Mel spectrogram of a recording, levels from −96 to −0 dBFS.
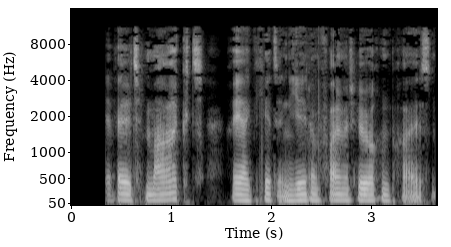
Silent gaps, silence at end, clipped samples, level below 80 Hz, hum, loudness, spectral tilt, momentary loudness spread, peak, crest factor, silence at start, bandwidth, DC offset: none; 0 s; under 0.1%; -52 dBFS; none; -29 LUFS; -4.5 dB/octave; 6 LU; -10 dBFS; 18 dB; 0.35 s; 11.5 kHz; under 0.1%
